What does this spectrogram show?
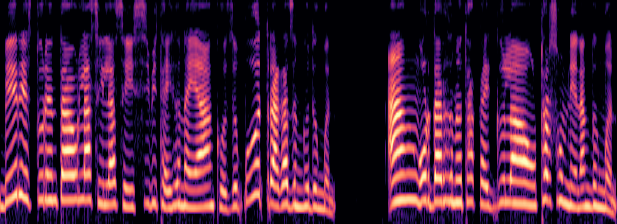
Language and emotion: Bodo, angry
